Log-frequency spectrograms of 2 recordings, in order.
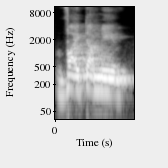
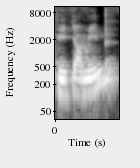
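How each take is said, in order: First: The first syllable sounds like 'vye'. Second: The first syllable sounds like 'vee'. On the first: "অ্যাকসেন্টের কারণে কোনো problem নাই, তুমি তোমার মতো একটু স্টাইল করে বলতেই পারো" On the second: "ফার্স্টে বলবা ভিটামিন"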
